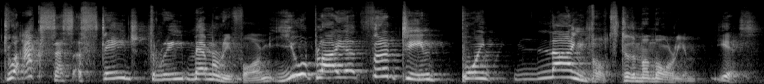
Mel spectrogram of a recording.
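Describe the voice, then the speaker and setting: An actor voicing a pompous, defensive fraud of a scientist in an animated audio drama, indignant and haughty, in a roomy echo. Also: mid-range voice, slow pace, hardly any pauses, heavily acted.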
